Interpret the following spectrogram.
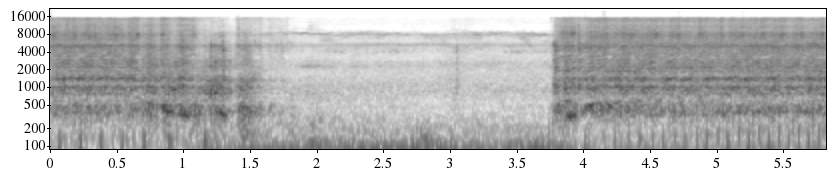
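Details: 1961 or 1973 Gravely tractor engine without a governor, cool weather: turns over with rapid steady chugging but never catches; very little gas in the tank, crank no start from lack of fuel.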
